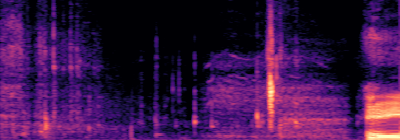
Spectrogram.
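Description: Faint handling clicks and rustles as a small digital temperature gauge and its sensor wire are picked up, with one sharper click a little over a second in.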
